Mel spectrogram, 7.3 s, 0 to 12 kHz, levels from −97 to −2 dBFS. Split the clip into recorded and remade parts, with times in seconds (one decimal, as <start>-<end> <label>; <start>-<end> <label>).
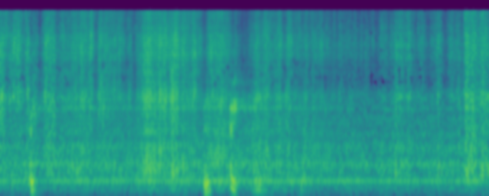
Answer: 0.0-1.0 recorded; 1.0-5.1 remade; 5.1-7.3 recorded

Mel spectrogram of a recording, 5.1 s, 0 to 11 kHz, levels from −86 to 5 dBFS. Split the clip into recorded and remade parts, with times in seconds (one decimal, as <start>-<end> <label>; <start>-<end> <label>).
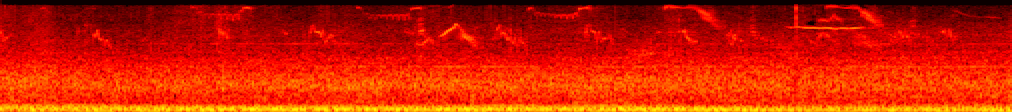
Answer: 0.0-5.1 recorded

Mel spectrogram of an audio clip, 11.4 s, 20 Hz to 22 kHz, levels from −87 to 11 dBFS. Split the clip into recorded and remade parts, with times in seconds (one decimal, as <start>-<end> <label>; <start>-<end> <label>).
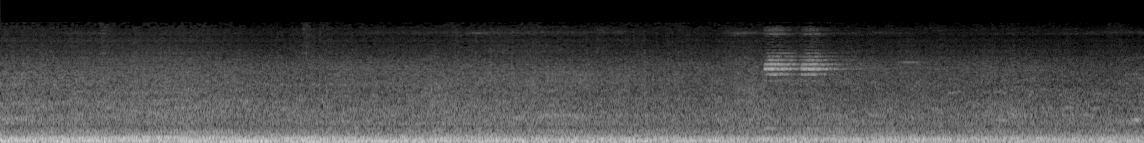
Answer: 0.0-0.8 recorded; 0.8-2.5 remade; 2.5-3.3 recorded; 3.3-8.2 remade; 8.2-8.8 recorded; 8.8-9.7 remade; 9.7-11.4 recorded

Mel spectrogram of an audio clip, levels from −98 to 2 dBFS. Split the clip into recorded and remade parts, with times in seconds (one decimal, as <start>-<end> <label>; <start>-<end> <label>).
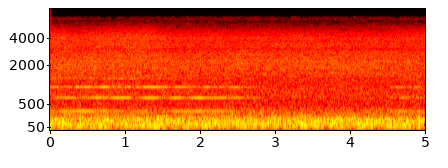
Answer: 0.0-5.0 recorded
